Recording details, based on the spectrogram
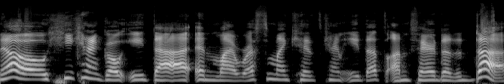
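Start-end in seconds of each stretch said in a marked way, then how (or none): none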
